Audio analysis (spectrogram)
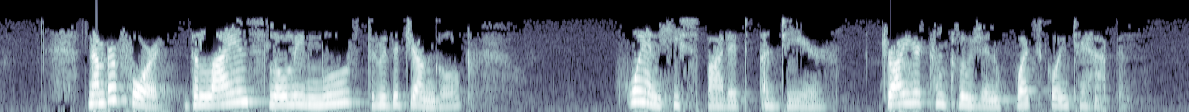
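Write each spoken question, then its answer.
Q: Draw your conclusion. What's going to happen?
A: The lion is going to hunt the deer.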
